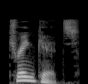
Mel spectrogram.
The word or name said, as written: trinkets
